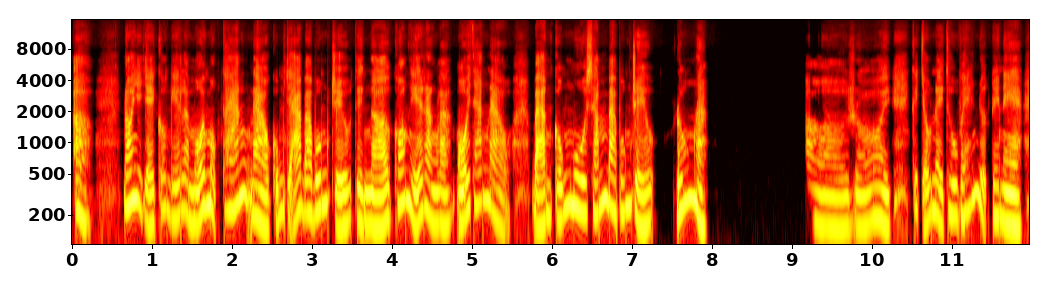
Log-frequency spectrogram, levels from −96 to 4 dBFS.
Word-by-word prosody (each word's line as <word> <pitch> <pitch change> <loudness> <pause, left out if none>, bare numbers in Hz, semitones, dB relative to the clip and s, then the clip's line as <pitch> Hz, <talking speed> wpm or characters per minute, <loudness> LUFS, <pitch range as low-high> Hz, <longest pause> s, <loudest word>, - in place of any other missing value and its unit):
Ờ, 215 -6 +1 0.5
nói 250 +4 +5
như 280 - +2
vậy 160 -1 +1
có 225 +6 -7
nghĩa 190 -3 -4
là 215 -3 -4
mỗi 165 +8 +2
một 250 -2 +1
tháng 235 +9 +1
nào 175 -6 +3
cũng 215 - -4
trả 230 0 +1
3-4.000.000 210 - +1
tiền 165 -2 +1
nợ, 155 +3 +4
có 255 +2 +1
nghĩa 205 - +2
rằng 205 -7 0
là 160 -1 -1
mỗi 175 +7 +4
tháng 265 +2 -3
nào 255 - -3 0.3
bạn 200 - +3
cũng 195 +8 0
mua 225 -4 +3
sắm 220 +7 +1
3-4.000.000, 210 - +1 0.3
đúng 210 - +2
hông 285 +2 +2
nè? 170 - +4 1.2
Ờ, - - -7 0.5
rồi. 160 +1 -1 0.3
Cái 225 - -8
chỗ - - -2
này 205 -6 -1
thu 200 -2 -2
vén 200 +5 -2
được - - -1
đây 190 - -1
nè. 160 -3 +4
205 Hz, 205 wpm, -22 LUFS, 165-235 Hz, 1.2 s, nói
